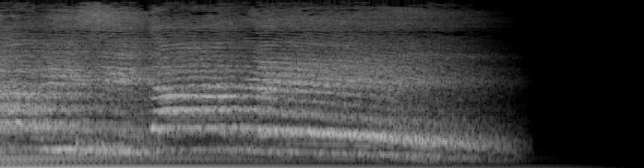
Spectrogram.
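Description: The end of a jingle: children's voices singing a long final note over music with a held bass note, fading out about three and a half seconds in.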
